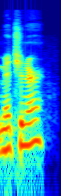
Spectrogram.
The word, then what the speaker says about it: Michener: Did I pronounce that right? Michener? – Yeah.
